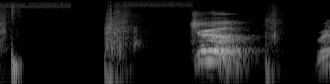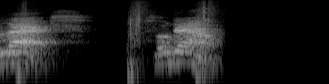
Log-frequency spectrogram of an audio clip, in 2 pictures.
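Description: A young woman speaks, close by.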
